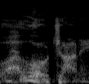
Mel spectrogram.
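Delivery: restrained, soft, toned-down breathy whisper. Showing how he greets kids in line as Santa, in a toned-down Mickey Rooney whisper. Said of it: "It's a whisper because I'm a big imposing guy".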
